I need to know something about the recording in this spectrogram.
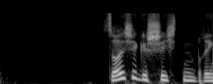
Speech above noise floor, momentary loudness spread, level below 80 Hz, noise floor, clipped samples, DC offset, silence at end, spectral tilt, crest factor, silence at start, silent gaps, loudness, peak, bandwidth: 52 dB; 6 LU; -54 dBFS; -74 dBFS; under 0.1%; under 0.1%; 0 s; -4 dB/octave; 16 dB; 1.05 s; none; -22 LUFS; -10 dBFS; 11.5 kHz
